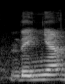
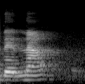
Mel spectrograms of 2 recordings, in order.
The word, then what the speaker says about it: Ndenya: Ndenya, Ndena, that's how you say it in Kamba. Ndena, Ndeto. Ndena, Ndeto. That's my name. Ndena, Ndeto. So you say nya, people say nya, but it's supposed to be na, because it's kao, na, Ndena, Ndena, Ndena.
